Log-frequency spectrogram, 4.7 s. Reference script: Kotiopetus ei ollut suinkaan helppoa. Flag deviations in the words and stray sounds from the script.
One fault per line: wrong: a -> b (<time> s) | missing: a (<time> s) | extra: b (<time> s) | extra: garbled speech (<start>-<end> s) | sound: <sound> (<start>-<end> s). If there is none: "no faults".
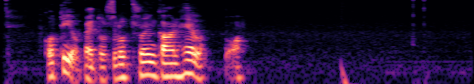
missing: ei (1.2 s)
sound: thud (3.4-3.7 s)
